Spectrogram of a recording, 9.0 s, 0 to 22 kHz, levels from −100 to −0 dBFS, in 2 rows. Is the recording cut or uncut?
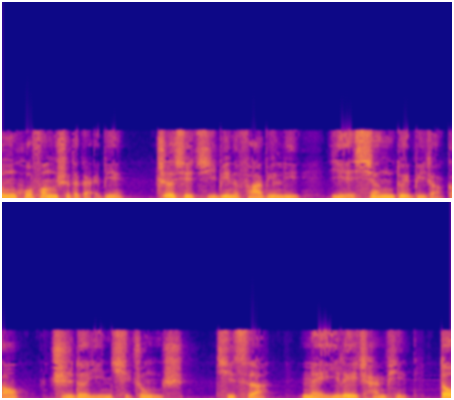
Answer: uncut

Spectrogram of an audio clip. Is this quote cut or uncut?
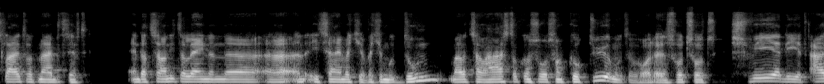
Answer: cut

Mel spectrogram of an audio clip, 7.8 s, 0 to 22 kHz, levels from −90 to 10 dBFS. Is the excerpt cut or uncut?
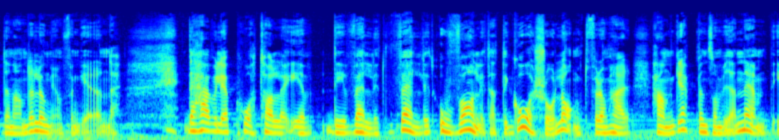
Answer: uncut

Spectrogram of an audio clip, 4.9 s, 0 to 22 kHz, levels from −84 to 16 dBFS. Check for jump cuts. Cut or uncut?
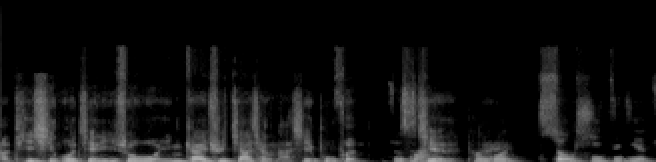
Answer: cut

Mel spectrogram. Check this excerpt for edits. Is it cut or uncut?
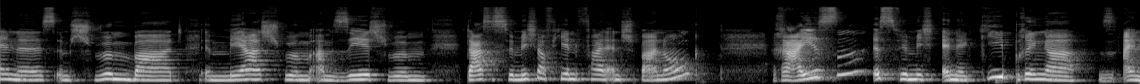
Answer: cut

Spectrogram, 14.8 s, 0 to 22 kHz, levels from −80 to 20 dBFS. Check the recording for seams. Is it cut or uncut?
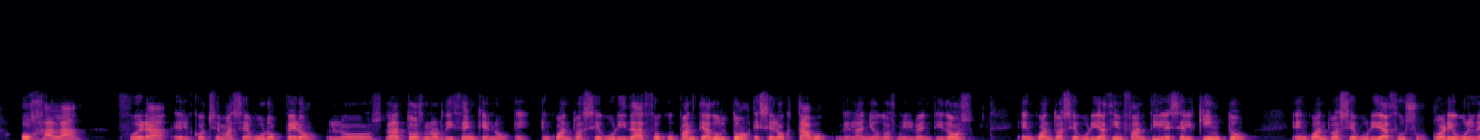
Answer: uncut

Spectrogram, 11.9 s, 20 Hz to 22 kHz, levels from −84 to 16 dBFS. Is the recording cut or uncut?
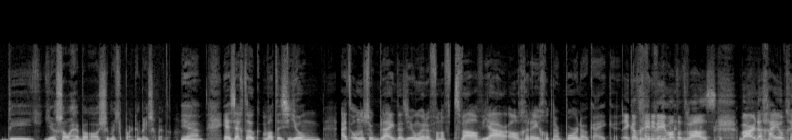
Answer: cut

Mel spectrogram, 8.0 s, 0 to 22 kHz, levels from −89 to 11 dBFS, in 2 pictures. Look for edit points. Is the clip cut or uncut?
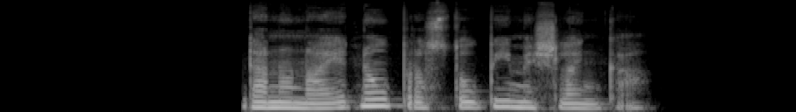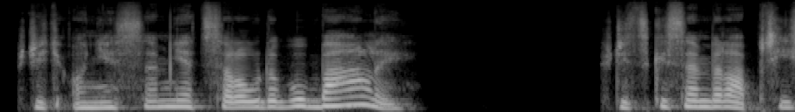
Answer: uncut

